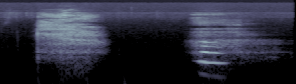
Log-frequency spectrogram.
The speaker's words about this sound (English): Sorry, I didn't mean to yawn in your ear.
